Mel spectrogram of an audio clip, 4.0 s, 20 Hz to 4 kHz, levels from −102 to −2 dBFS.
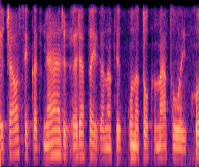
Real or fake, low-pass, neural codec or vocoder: fake; 3.6 kHz; codec, 44.1 kHz, 7.8 kbps, Pupu-Codec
